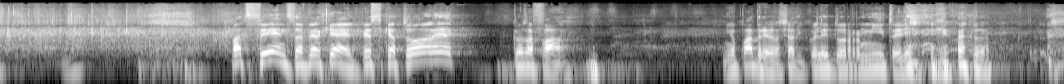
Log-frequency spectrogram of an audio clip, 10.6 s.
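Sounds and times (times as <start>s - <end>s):
applause: 0.0s - 4.1s
speech: 2.3s - 5.8s, 7.2s - 10.6s
laughter: 9.0s - 10.6s.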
